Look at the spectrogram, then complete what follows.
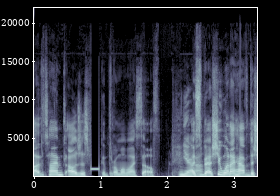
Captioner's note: beep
